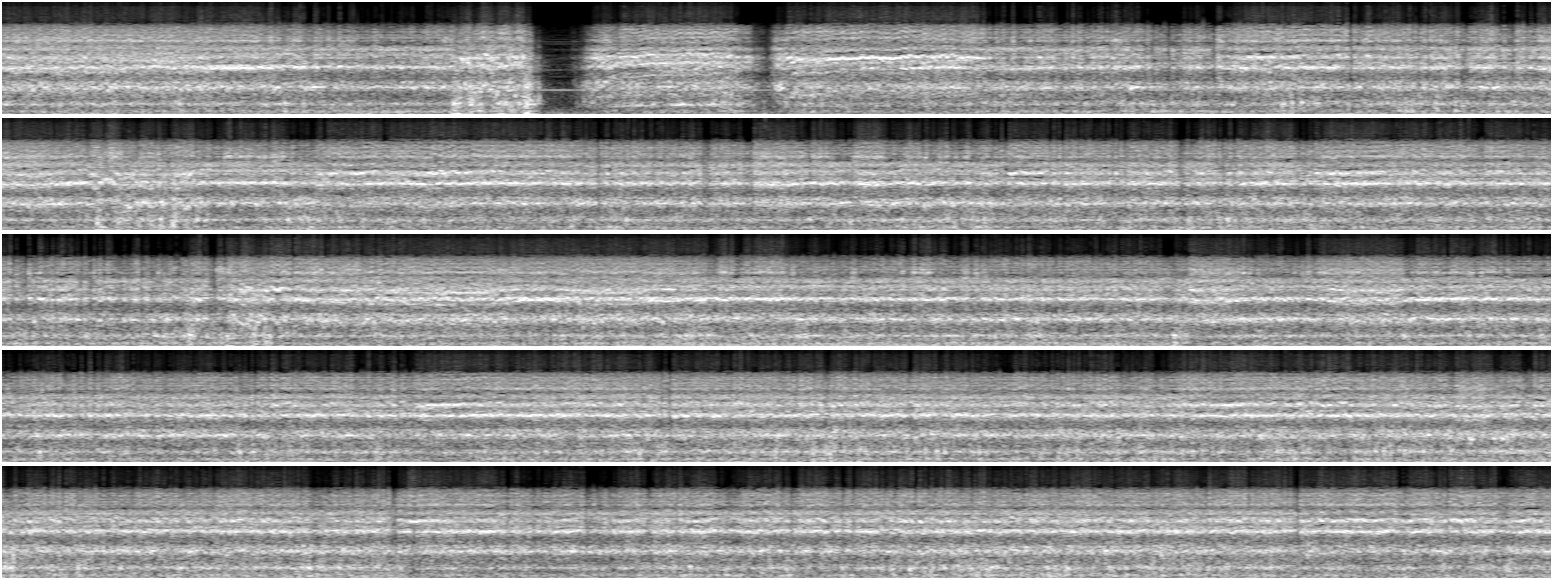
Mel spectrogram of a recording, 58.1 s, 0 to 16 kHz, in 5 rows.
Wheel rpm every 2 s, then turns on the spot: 220, 220, 130, 180, 230, 230, 220, 220, 230, 230, 230, 230, 230, 220, 230, 230, 220, 230, 240, 230, 230, 230, 230, 230, 230, 230, 230, 230, 230.
none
